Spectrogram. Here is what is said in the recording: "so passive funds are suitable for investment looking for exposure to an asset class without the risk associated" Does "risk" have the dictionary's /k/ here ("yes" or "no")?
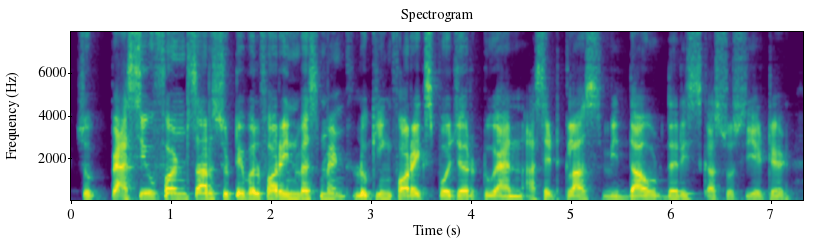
yes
